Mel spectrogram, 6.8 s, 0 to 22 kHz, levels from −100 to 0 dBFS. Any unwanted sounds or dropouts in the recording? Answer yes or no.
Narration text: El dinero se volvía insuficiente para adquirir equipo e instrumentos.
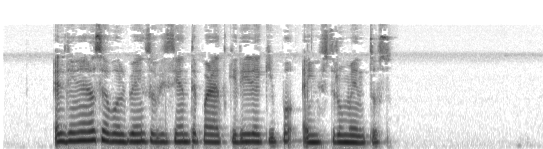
no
